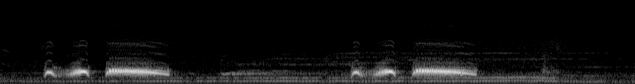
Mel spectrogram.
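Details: Spotted dove, a loud-voiced bird kept for its strong call that riles rivals, giving two full phrases: two short rising coos followed by a long, drawn-out falling coo, repeated about three seconds later over a low background hum.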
